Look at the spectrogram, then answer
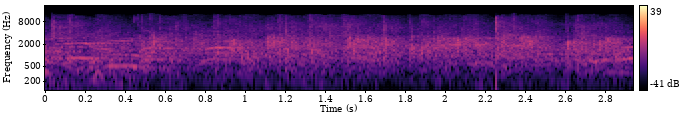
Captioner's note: laughter and applause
